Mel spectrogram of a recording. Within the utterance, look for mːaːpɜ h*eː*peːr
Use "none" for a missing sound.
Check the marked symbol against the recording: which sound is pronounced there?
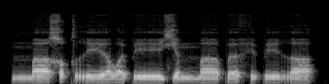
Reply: e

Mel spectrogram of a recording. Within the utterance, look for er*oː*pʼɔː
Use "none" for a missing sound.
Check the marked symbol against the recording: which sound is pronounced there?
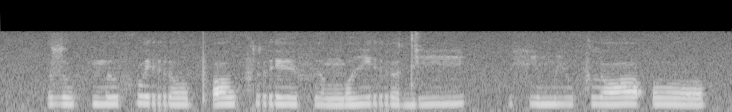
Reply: oː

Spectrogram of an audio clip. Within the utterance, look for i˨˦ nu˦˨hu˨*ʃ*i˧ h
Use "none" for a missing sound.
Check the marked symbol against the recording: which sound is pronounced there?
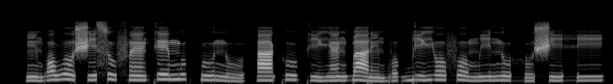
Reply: ʃ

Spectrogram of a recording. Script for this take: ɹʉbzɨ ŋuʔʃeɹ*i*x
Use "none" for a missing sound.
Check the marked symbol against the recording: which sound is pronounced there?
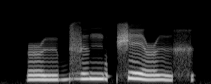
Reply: ɨ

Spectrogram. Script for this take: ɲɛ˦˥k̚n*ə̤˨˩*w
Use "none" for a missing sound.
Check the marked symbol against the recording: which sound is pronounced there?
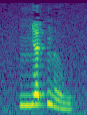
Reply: ə̤˨˩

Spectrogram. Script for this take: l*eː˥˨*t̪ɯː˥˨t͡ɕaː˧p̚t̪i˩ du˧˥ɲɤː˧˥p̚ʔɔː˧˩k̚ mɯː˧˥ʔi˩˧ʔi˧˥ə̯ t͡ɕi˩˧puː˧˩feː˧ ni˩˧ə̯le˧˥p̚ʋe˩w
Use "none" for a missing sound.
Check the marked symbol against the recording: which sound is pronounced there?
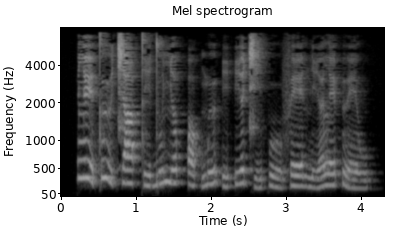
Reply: eː˥˨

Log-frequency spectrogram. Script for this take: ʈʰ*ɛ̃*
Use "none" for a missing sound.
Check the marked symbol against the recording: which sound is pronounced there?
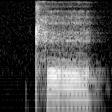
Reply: ɛ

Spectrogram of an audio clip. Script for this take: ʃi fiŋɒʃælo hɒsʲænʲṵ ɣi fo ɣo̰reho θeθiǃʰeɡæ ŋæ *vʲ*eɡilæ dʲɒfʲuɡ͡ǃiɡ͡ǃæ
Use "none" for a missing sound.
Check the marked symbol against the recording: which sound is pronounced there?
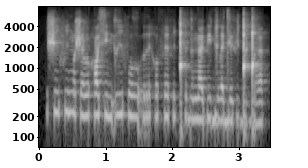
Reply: pʲ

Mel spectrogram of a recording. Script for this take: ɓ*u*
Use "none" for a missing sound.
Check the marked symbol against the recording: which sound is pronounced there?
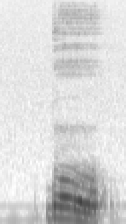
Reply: u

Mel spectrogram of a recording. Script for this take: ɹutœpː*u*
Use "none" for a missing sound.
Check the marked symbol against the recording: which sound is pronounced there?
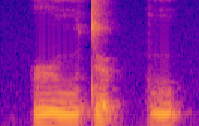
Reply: u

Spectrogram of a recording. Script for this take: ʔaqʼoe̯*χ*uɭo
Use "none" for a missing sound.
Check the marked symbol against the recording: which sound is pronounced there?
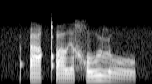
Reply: χ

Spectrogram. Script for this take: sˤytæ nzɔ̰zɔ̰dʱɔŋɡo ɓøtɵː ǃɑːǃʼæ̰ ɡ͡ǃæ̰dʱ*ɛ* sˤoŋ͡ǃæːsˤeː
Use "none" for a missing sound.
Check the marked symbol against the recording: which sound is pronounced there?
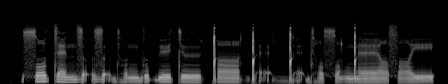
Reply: ø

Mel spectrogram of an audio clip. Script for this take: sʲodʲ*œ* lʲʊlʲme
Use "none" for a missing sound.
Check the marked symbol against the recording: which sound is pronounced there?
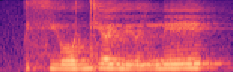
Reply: œ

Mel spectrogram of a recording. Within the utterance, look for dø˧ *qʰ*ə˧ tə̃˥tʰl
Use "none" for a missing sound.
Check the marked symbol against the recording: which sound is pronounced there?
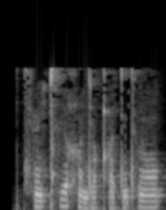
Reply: qʰ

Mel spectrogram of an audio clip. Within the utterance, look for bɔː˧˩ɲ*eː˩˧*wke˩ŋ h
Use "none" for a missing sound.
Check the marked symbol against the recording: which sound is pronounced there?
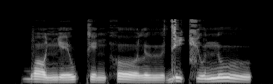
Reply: eː˩˧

